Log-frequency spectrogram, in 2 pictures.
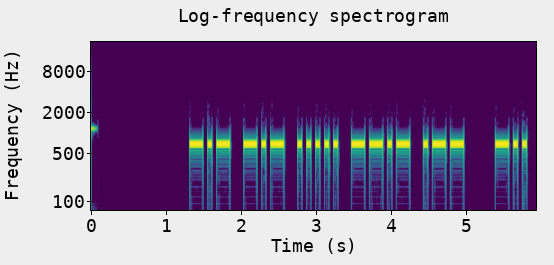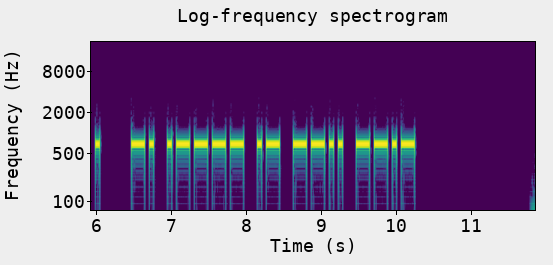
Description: Morse code, heard as a keyed tone, about 21 wpm, 700 Hz. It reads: KK5QW DE N1AZQ
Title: USA Callsign DE Callsign - 5 Characters - 20wpm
